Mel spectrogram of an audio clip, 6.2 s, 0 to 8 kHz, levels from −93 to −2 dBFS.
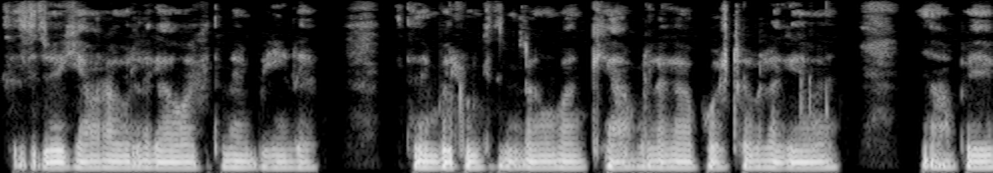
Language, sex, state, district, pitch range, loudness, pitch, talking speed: Hindi, male, Bihar, Jahanabad, 100-105 Hz, -19 LUFS, 105 Hz, 210 wpm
